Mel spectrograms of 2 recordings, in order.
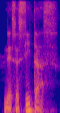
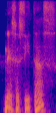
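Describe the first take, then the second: First: It is said with a commanding statement tune. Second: It is said with a questioning tune. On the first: The listener is being told they need something. "is either a question or a command. So, necesitas, you need" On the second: The listener is being asked what they need. "very slight difference in tone, is what do you need?"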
